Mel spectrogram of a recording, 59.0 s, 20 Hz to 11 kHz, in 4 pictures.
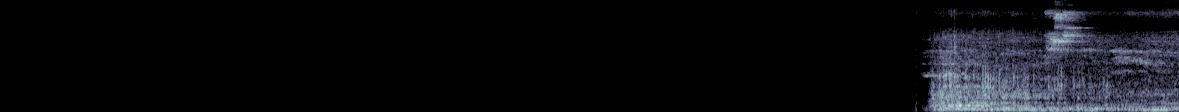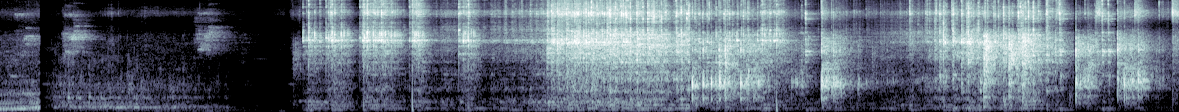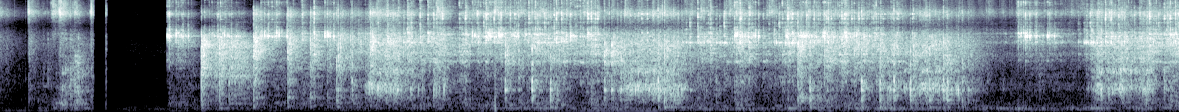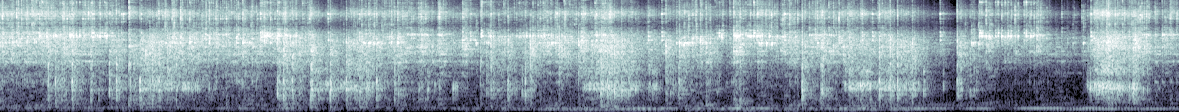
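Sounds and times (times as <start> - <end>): marbles clattering down marble run: 11.5 - 17.2, 18.4 - 30.7, 31.6 - 58.9.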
